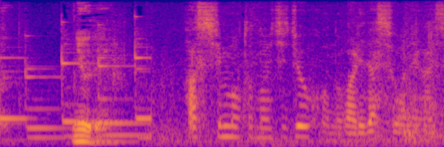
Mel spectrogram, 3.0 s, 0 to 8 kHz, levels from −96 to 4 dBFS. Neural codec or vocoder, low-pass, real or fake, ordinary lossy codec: none; none; real; none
